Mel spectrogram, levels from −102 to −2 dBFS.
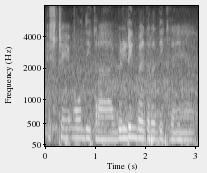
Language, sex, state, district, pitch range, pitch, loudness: Hindi, female, Maharashtra, Mumbai Suburban, 160-190 Hz, 170 Hz, -18 LUFS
